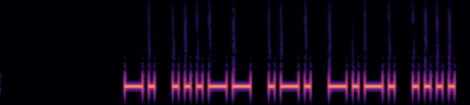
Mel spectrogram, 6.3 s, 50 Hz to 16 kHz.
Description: Morse code, heard as a keyed tone, about 16 wpm, 700 Hz. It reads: N3RCH
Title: USA Call Signs - 5 Characters - Repeated 3x - 15wpm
